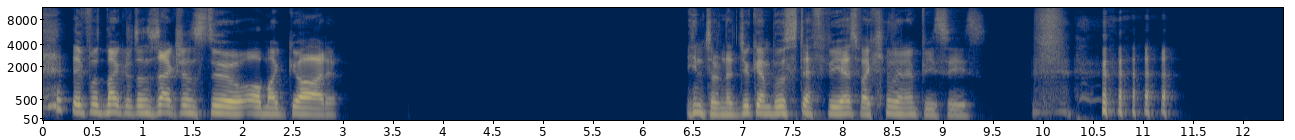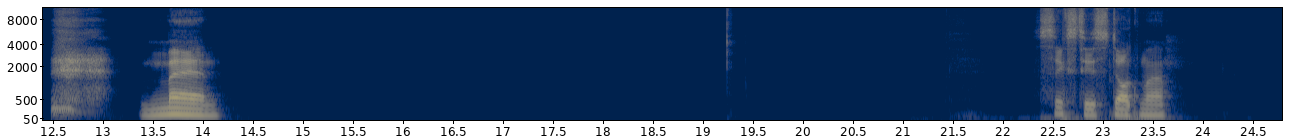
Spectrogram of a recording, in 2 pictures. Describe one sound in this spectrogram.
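A young man talks and laughs close to a microphone, with animation.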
